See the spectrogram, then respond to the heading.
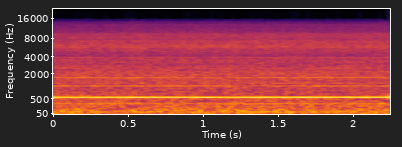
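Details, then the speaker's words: Magnavox ZV427MG9A DVD/VCR combo with replacement ball-bearing cooling fan: loud, steady high-pitched whine; the new fan spins far too fast for its rated spec and is much louder than the original fan. "well I think it's going to have to go back with the used fan because that's definitely louder than the original fan Wells by a long shot"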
